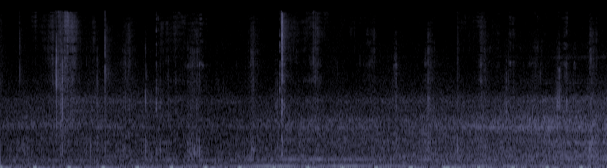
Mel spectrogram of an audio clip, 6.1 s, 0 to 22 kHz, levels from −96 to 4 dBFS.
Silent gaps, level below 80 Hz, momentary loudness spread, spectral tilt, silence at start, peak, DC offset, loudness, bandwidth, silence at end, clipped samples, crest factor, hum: none; -62 dBFS; 11 LU; -3.5 dB/octave; 0 s; -22 dBFS; under 0.1%; -57 LUFS; 16.5 kHz; 0 s; under 0.1%; 32 dB; none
